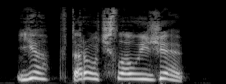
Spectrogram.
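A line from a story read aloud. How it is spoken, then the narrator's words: Thin plaintive voice. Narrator (Russian): сказала, и сама поразилась, как тонко и жалобно прозвучал ее голос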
